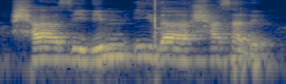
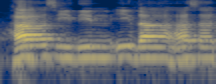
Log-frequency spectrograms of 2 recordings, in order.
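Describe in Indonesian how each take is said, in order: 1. Bunyi h-nya berdesah, keluar dari tengah tenggorokan. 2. Bunyi h-nya ringan, hanya hembusan napas biasa. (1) "Tenggorokan bagian tengah... Yang keluar udara dulu baru suara"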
